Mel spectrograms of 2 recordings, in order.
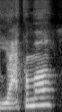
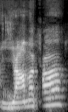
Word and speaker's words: Yakima: town that he's from, it's called Yakima, not Yamaka, not Yakimiya. It's Yakima.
